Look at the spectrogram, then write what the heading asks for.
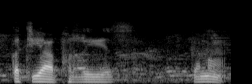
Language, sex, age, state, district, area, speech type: Maithili, female, 60+, Bihar, Madhepura, urban, spontaneous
